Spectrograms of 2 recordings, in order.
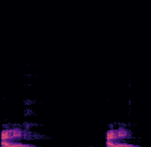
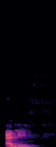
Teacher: Il y a la langue qui touche un peu le palais et ça revient très vite.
